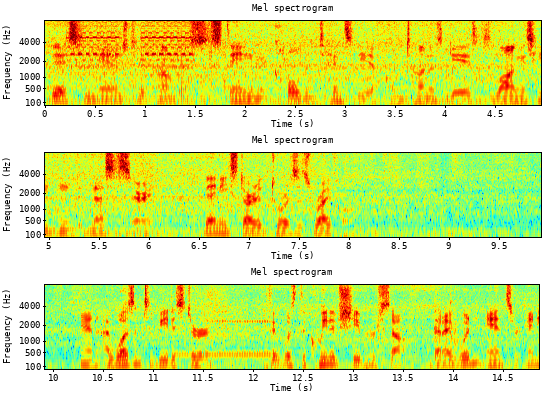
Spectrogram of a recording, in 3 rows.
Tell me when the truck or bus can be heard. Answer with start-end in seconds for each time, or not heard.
0.0-14.8.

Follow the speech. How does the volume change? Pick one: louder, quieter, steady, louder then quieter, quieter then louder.
steady.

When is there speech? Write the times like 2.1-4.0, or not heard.
0.0-8.2, 10.2-14.8.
